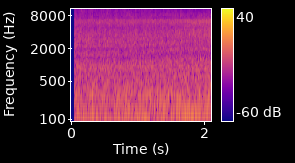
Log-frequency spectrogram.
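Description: Water pouring over rocks in a small stream cascade, a steady rushing with a deep rumble underneath.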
